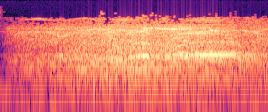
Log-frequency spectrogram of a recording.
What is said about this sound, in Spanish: Bueno, ¿a qué se deben esos abucheos?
